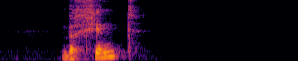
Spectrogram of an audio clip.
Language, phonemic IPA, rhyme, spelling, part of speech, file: Dutch, /bə.ˈɣɪnt/, -ɪnt, begint, verb, Nl-begint.ogg
- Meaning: inflection of beginnen: 1. second/third-person singular present indicative 2. plural imperative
